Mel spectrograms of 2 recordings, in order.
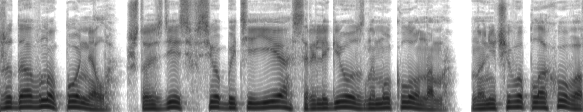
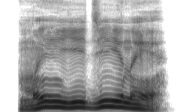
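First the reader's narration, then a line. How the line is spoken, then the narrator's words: Crowd breathing in unison. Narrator (Russian): как один организм выдохнула паства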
